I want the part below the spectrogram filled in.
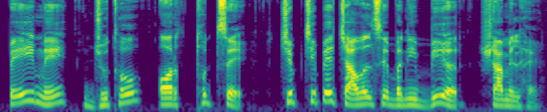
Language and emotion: Hindi, neutral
